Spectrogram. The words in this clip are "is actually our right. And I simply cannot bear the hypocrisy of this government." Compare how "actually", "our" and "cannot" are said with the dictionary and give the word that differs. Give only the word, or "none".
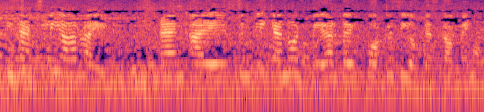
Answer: our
